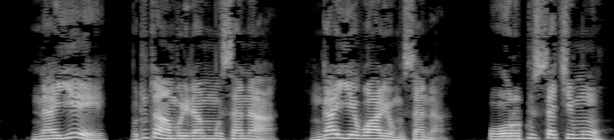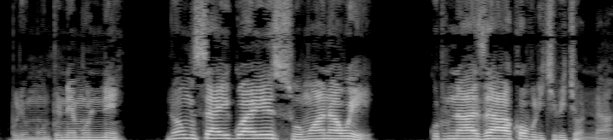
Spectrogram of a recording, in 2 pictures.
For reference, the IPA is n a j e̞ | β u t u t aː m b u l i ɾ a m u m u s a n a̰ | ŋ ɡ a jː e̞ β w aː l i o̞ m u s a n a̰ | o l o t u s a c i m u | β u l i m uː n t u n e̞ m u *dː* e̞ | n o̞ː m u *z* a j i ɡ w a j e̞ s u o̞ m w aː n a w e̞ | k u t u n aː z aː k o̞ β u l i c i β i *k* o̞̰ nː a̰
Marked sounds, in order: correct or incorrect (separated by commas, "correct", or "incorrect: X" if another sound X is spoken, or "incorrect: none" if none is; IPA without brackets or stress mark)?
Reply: incorrect: nː, incorrect: s, incorrect: c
